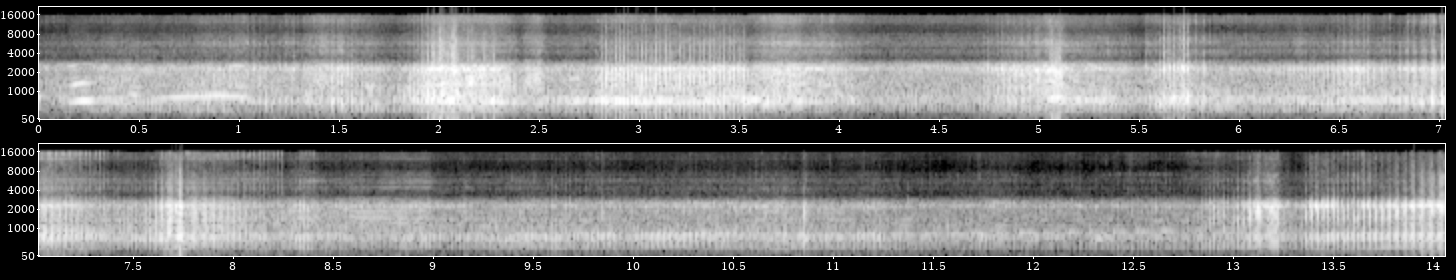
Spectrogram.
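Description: Off-road enduro motorcycle engines revving and running over the voices of onlookers, with several loud low thumps hitting the microphone.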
